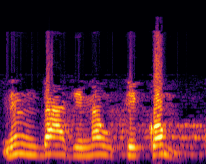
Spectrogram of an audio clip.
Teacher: موتكم كلها مرققه، الميم لازم نظهرها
